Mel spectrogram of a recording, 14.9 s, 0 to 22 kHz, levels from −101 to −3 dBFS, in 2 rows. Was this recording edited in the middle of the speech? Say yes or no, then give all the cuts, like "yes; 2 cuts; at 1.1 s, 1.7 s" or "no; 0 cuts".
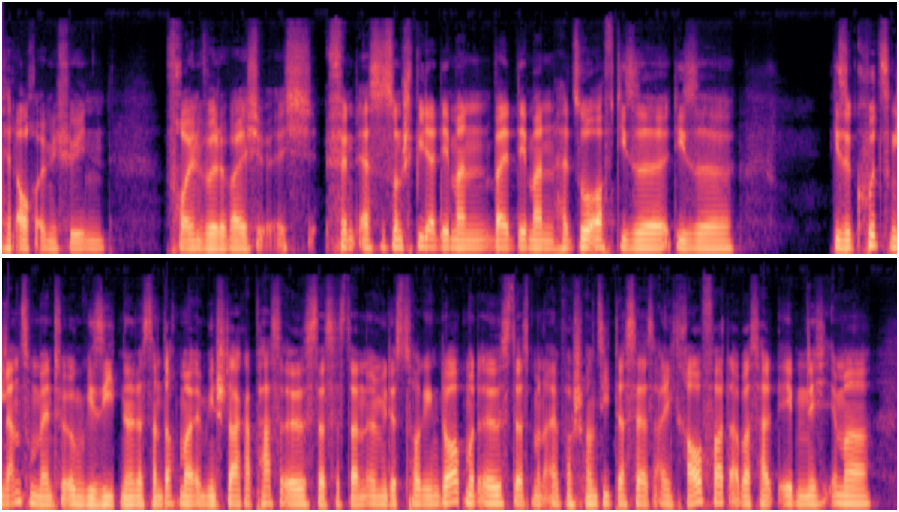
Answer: no; 0 cuts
